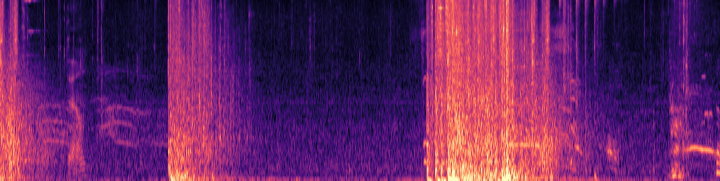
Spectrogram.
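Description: Gunfire erupts in the tactical shooter Ready or Not: a loud burst early on, a longer sustained volley later and a final short burst, with quieter stretches of ambience and faint voices between.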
